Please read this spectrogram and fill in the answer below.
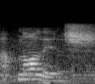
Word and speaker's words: acknowledge: Pero ang tama pong bigas sa salitang acknowledge ay acknowledge. Pakiulit nga po. Acknowledge. Acknowledge. Acknowledge. Ang stress ay nasa second syllable.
